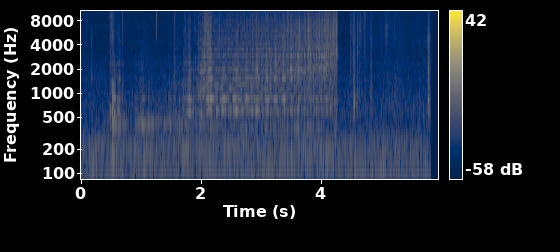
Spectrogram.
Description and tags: A CD spinning on the table.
